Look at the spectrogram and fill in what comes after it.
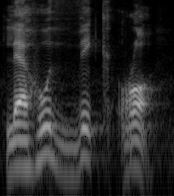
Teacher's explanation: huruf kaf tidak mempunyai sifat lantunan ataupun qalqalah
